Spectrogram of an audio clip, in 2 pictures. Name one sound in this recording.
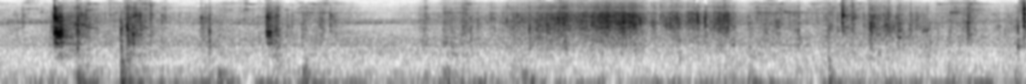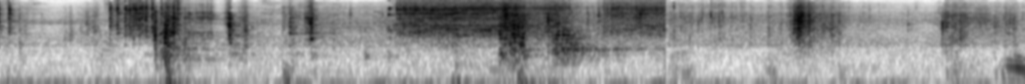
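Bike tyres knock and scrape over rocks.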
